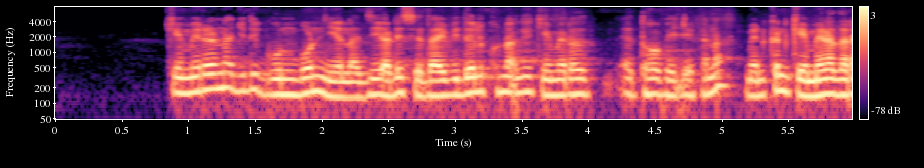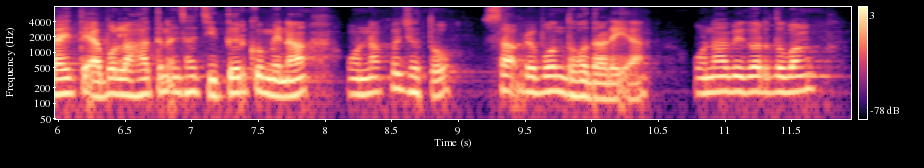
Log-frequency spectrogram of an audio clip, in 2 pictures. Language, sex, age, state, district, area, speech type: Santali, male, 18-30, West Bengal, Bankura, rural, spontaneous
